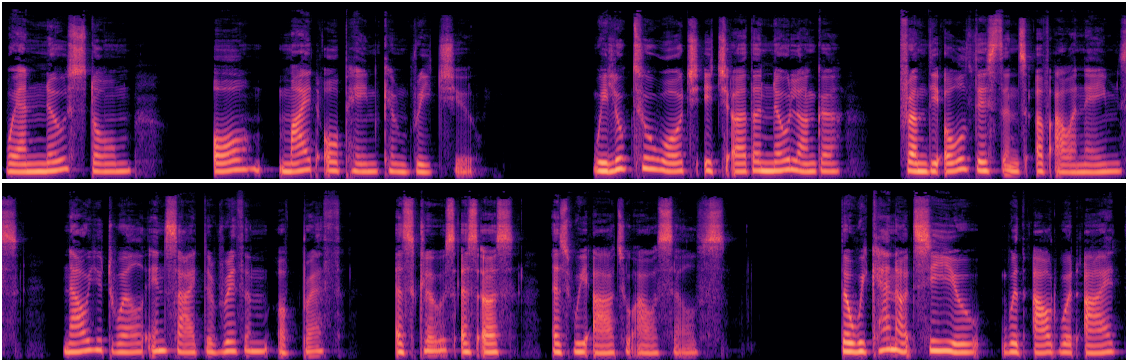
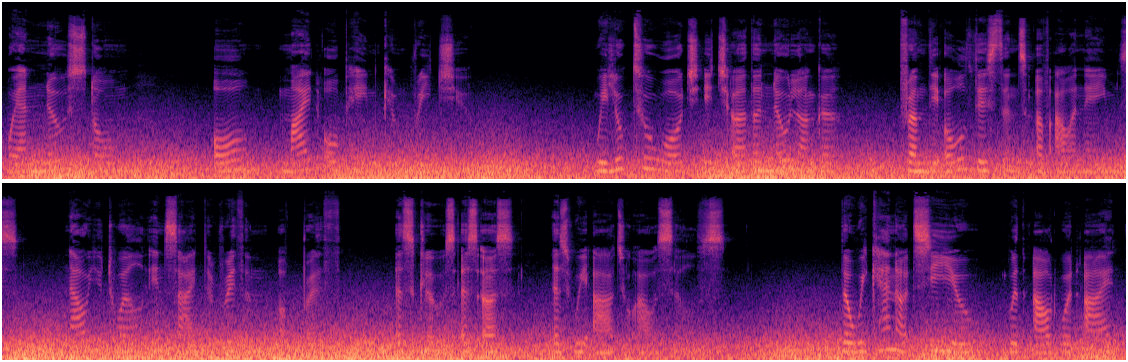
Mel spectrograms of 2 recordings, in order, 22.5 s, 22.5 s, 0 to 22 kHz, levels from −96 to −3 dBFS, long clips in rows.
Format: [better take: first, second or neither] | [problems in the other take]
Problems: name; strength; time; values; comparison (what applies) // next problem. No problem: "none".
first | wind noise on the microphone; heavy; as loud as the speech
